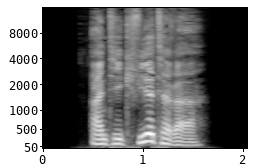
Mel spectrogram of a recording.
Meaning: inflection of antiquiert: 1. strong/mixed nominative masculine singular comparative degree 2. strong genitive/dative feminine singular comparative degree 3. strong genitive plural comparative degree
- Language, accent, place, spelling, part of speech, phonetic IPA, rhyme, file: German, Germany, Berlin, antiquierterer, adjective, [ˌantiˈkviːɐ̯təʁɐ], -iːɐ̯təʁɐ, De-antiquierterer.ogg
